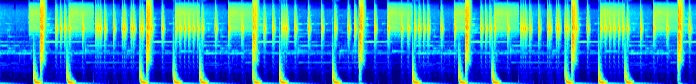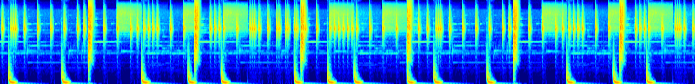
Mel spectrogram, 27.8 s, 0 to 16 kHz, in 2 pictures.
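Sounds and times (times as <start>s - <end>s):
drum loop: 0.7s - 4.3s, 5.1s - 5.9s, 6.7s - 7.3s, 8.2s - 12.9s, 13.6s - 14.5s, 15.2s - 15.8s, 16.6s - 21.4s, 22.1s - 24.3s, 25.1s - 27.8s.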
